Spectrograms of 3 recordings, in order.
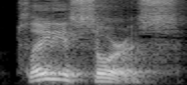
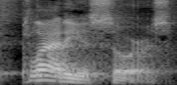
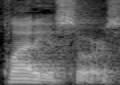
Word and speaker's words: Plateosaurus: is its name for the longest time I pronounced incorrectly I refer to it as play D asaurus play D asaurus because the word is spelled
